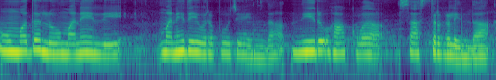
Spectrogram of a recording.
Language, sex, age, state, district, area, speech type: Kannada, female, 45-60, Karnataka, Mandya, urban, spontaneous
